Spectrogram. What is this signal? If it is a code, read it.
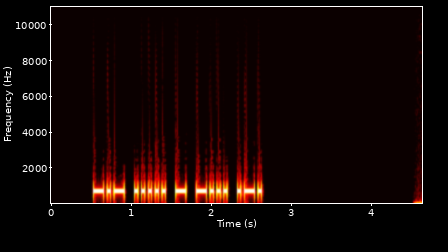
Morse code, heard as a keyed tone, about 27 wpm, 700 Hz. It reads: K5TBR
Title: USA Call Signs - 5 Characters - 28wpm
